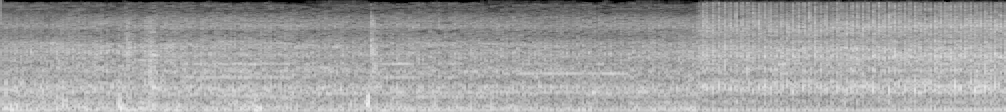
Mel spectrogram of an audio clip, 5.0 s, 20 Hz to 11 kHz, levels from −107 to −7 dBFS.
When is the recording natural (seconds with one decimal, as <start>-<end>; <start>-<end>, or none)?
1.7-3.1; 4.2-5.0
